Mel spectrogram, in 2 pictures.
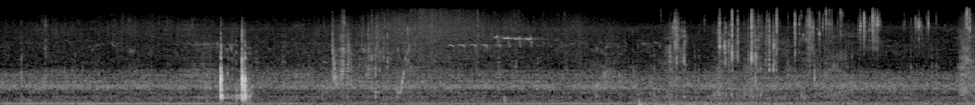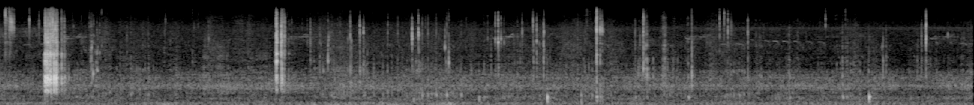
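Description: Irregular sharp clicks and knocks of opened freshwater pearl mussel shells and pearls being handled. The two loudest come about three seconds in and about halfway through, over a faint steady background.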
